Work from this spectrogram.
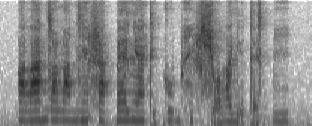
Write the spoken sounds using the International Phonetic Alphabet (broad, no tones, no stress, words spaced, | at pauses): ʌlˠanzɯ ðˤanzẽɬa k͡pɛ lʲãtḭ kubhĩɬ ɕo̰ lˠelʲɛ̰tɛ̰z k͡pi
